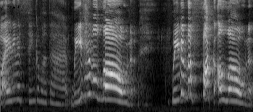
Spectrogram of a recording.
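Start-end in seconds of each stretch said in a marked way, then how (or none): 1.4-2.6 slow, loud protective yell. Real, not acted. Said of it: "My yelling is echoing". 3.4-5.0 loud yell breaking into laughter. Real, not acted. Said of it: "My yelling is echoing".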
